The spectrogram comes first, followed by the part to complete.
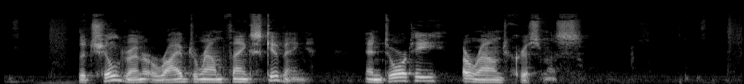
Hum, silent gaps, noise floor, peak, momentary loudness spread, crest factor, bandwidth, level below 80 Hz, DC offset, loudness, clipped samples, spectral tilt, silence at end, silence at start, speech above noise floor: none; none; -59 dBFS; -4 dBFS; 11 LU; 20 dB; 11.5 kHz; -56 dBFS; under 0.1%; -21 LUFS; under 0.1%; -5 dB/octave; 1.65 s; 0.8 s; 39 dB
